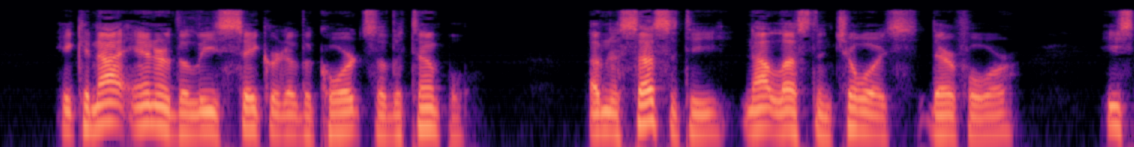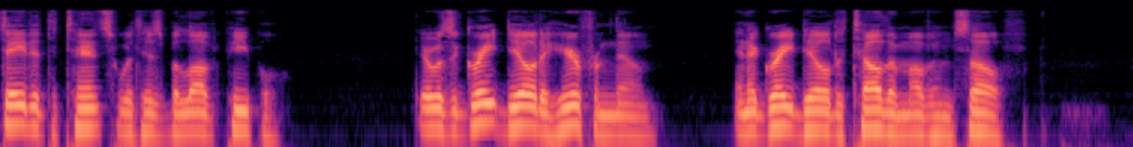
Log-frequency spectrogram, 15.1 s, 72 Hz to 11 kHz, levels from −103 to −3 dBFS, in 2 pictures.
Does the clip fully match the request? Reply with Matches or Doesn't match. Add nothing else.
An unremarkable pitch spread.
Matches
